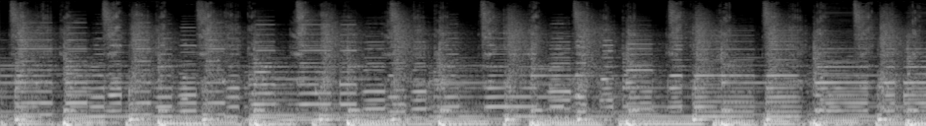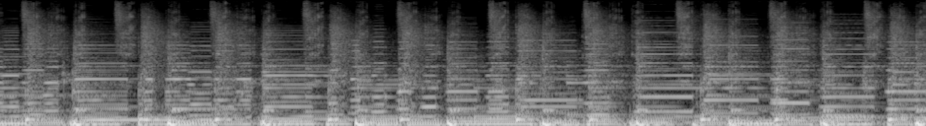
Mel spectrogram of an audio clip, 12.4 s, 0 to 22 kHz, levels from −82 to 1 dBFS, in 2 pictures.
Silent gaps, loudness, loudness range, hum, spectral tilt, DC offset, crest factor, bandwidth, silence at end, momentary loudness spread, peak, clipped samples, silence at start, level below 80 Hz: none; -19 LUFS; 1 LU; none; -6 dB/octave; under 0.1%; 16 dB; over 20 kHz; 0 s; 3 LU; 0 dBFS; under 0.1%; 0 s; -20 dBFS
